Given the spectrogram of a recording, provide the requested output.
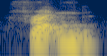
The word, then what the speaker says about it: frightened: together frightened frightened frightened and the t is so soft we don't even hear it it's like not fry tend like british speakers will emphasize the t sound but if you're learning american english it's going to be frightened frightened so that mo was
